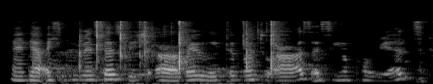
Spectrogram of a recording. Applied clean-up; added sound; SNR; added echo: classical method WPE with log-MMSE.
